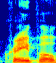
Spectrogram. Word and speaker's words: Crapo: According to Business Insider, the legislation known as the Crapo bill, after Mike Crapo, I know that's not how you say it, it's Mike Crapo, but I call him Crapo for obvious reasons, would increase the threshold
